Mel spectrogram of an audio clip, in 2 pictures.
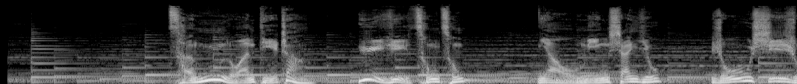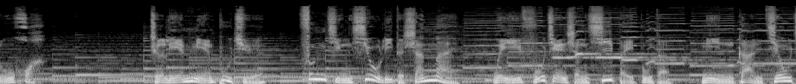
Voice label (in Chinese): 男 文化传承 解说配音; 池氏关刀文武灯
